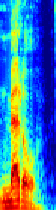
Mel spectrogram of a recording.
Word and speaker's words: meddle: It's spelled M E D D L E, and it sounds just like mettle.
